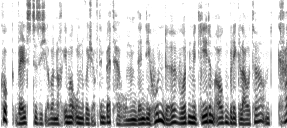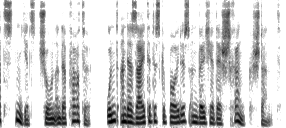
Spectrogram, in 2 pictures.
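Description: A male narrator reads a story aloud in a steady, even manner. His pitch sits in a middling range. The sound is close and dry, with no room echo. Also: moderate pace, husky. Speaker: audiobook narrator. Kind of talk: scripted narration.

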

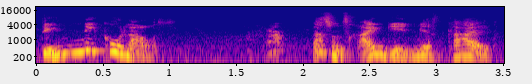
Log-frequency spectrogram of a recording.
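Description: An actor voicing a plump, stubborn talking tomcat with a dry, demanding, deadpan manner in a children's radio play. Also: male voice, high voice, unhurried, a little hiss or hum, heavily acted. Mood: bossy.

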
